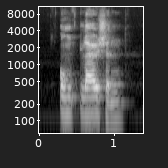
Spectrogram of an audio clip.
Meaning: to delouse
- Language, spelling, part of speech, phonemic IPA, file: Dutch, ontluizen, verb, /ˌɔntˈlœy̯.zə(n)/, Nl-ontluizen.ogg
